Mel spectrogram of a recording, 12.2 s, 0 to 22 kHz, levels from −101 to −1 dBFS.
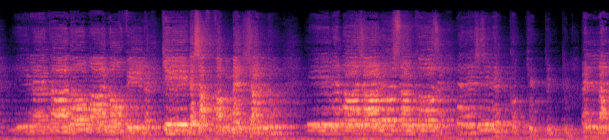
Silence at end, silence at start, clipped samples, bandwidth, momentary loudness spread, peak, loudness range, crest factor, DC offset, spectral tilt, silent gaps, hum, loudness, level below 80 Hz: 0 s; 0 s; under 0.1%; 15.5 kHz; 15 LU; -4 dBFS; 7 LU; 16 dB; under 0.1%; -4.5 dB/octave; none; none; -21 LUFS; -42 dBFS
